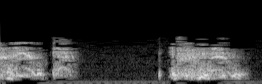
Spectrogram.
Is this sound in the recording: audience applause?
no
